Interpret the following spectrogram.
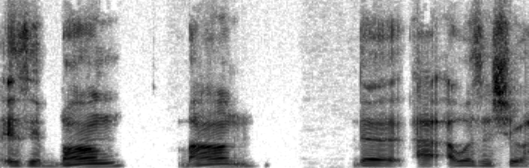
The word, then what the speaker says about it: Bund: Is it Bon? I wasn't sure how to pronounce it. Bund.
